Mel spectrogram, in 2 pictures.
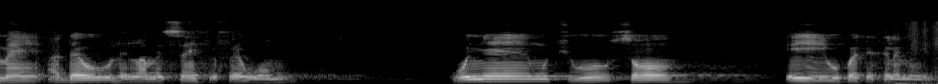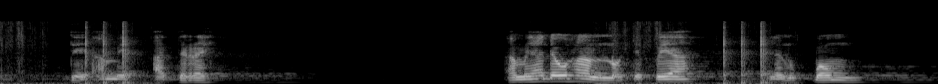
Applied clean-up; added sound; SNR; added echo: none; Tap; 12 dB; reverberation time 1.2 s.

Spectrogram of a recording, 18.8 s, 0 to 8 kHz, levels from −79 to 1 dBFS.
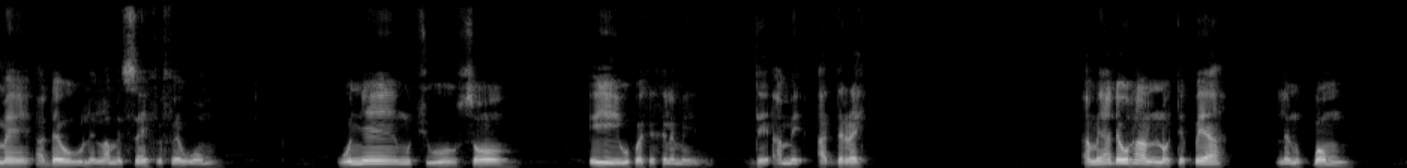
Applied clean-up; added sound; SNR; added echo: none; none; none; none.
